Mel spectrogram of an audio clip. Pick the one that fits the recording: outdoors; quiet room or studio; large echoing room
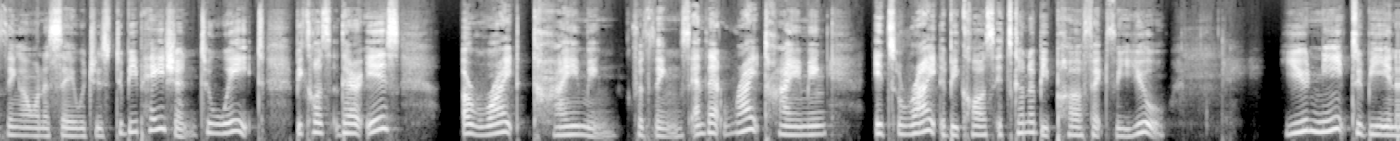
quiet room or studio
